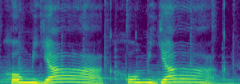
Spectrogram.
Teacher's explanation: сила голосу більше падає на звук а а це і означає що наголос падає на звук а наступне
